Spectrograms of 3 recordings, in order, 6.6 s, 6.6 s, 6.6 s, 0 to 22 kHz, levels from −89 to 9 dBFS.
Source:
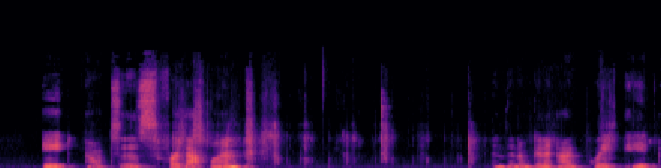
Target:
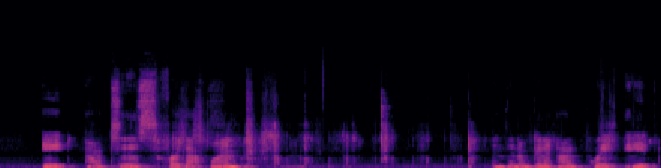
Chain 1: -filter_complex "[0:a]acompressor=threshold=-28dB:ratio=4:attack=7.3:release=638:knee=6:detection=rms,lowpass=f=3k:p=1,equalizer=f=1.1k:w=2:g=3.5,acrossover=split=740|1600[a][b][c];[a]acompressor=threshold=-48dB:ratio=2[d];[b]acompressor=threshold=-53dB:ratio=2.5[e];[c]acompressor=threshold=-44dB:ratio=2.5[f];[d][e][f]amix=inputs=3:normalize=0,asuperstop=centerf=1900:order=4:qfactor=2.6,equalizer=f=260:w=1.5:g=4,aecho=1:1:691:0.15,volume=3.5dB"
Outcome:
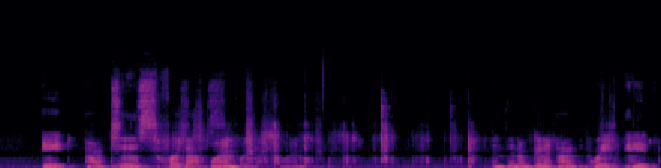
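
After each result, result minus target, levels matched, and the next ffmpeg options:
compressor: peak gain reduction +7 dB; echo-to-direct +10.5 dB; 1000 Hz band +3.5 dB
-filter_complex "[0:a]acompressor=threshold=-18.5dB:ratio=4:attack=7.3:release=638:knee=6:detection=rms,lowpass=f=3k:p=1,equalizer=f=1.1k:w=2:g=3.5,acrossover=split=740|1600[a][b][c];[a]acompressor=threshold=-48dB:ratio=2[d];[b]acompressor=threshold=-53dB:ratio=2.5[e];[c]acompressor=threshold=-44dB:ratio=2.5[f];[d][e][f]amix=inputs=3:normalize=0,asuperstop=centerf=1900:order=4:qfactor=2.6,equalizer=f=260:w=1.5:g=4,aecho=1:1:691:0.15,volume=3.5dB"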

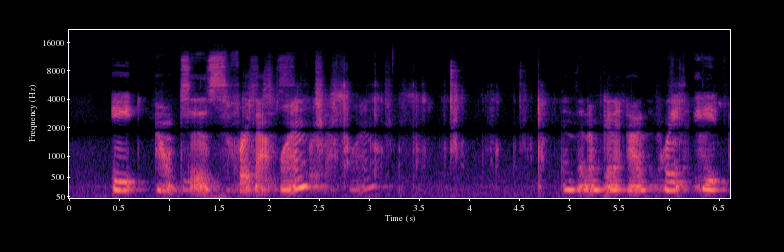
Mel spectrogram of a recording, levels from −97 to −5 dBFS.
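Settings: echo-to-direct +10.5 dB; 1000 Hz band +3.5 dB
-filter_complex "[0:a]acompressor=threshold=-18.5dB:ratio=4:attack=7.3:release=638:knee=6:detection=rms,lowpass=f=3k:p=1,equalizer=f=1.1k:w=2:g=3.5,acrossover=split=740|1600[a][b][c];[a]acompressor=threshold=-48dB:ratio=2[d];[b]acompressor=threshold=-53dB:ratio=2.5[e];[c]acompressor=threshold=-44dB:ratio=2.5[f];[d][e][f]amix=inputs=3:normalize=0,asuperstop=centerf=1900:order=4:qfactor=2.6,equalizer=f=260:w=1.5:g=4,aecho=1:1:691:0.0447,volume=3.5dB"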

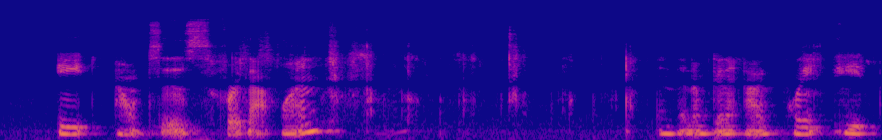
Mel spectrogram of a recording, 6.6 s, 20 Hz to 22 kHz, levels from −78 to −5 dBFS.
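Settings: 1000 Hz band +3.5 dB
-filter_complex "[0:a]acompressor=threshold=-18.5dB:ratio=4:attack=7.3:release=638:knee=6:detection=rms,lowpass=f=3k:p=1,equalizer=f=1.1k:w=2:g=-4,acrossover=split=740|1600[a][b][c];[a]acompressor=threshold=-48dB:ratio=2[d];[b]acompressor=threshold=-53dB:ratio=2.5[e];[c]acompressor=threshold=-44dB:ratio=2.5[f];[d][e][f]amix=inputs=3:normalize=0,asuperstop=centerf=1900:order=4:qfactor=2.6,equalizer=f=260:w=1.5:g=4,aecho=1:1:691:0.0447,volume=3.5dB"

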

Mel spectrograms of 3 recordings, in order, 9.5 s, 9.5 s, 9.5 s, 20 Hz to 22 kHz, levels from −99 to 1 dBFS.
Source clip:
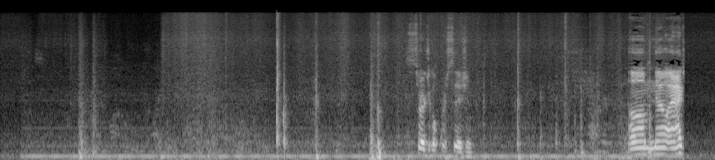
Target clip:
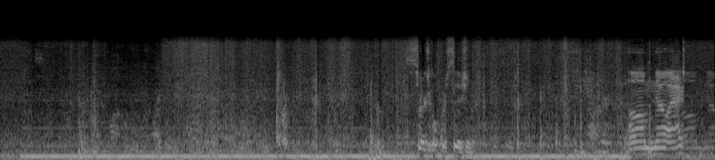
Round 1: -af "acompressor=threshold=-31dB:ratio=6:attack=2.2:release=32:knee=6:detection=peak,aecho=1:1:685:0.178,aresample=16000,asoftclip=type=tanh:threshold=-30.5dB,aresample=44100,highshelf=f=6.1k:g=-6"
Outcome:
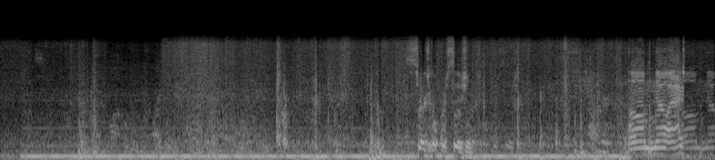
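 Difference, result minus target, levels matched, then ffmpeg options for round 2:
compressor: peak gain reduction -7.5 dB
-af "acompressor=threshold=-40dB:ratio=6:attack=2.2:release=32:knee=6:detection=peak,aecho=1:1:685:0.178,aresample=16000,asoftclip=type=tanh:threshold=-30.5dB,aresample=44100,highshelf=f=6.1k:g=-6"

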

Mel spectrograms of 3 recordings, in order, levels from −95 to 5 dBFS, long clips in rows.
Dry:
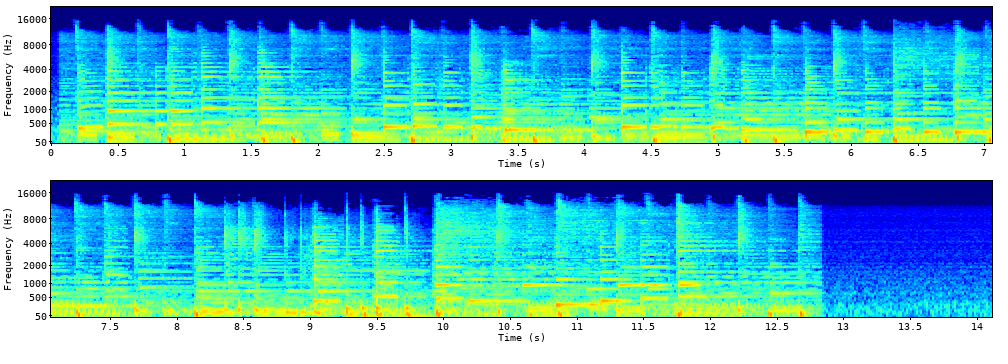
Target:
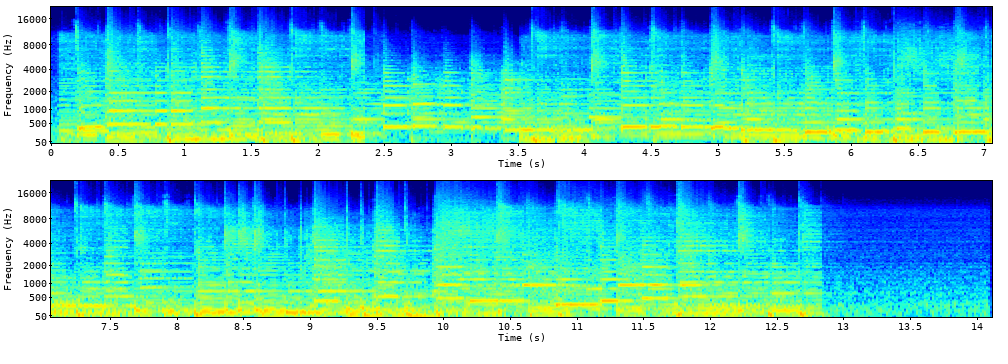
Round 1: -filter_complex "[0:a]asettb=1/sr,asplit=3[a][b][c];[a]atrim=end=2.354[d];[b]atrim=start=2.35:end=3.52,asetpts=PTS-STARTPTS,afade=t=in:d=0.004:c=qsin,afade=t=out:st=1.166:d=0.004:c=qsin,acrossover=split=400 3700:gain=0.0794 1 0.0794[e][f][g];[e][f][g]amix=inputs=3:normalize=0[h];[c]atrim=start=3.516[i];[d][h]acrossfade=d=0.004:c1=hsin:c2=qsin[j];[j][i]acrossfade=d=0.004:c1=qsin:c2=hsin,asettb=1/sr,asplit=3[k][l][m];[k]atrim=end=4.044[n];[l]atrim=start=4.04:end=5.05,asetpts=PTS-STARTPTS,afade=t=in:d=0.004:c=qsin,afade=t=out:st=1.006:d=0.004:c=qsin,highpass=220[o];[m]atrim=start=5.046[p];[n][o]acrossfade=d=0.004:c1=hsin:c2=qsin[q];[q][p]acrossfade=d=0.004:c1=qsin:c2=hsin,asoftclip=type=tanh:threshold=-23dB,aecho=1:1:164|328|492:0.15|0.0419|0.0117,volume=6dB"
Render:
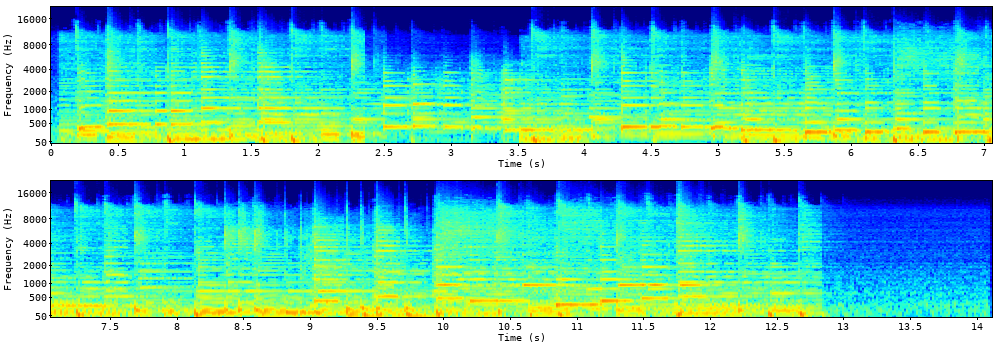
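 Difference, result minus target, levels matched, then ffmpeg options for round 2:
soft clip: distortion -6 dB
-filter_complex "[0:a]asettb=1/sr,asplit=3[a][b][c];[a]atrim=end=2.354[d];[b]atrim=start=2.35:end=3.52,asetpts=PTS-STARTPTS,afade=t=in:d=0.004:c=qsin,afade=t=out:st=1.166:d=0.004:c=qsin,acrossover=split=400 3700:gain=0.0794 1 0.0794[e][f][g];[e][f][g]amix=inputs=3:normalize=0[h];[c]atrim=start=3.516[i];[d][h]acrossfade=d=0.004:c1=hsin:c2=qsin[j];[j][i]acrossfade=d=0.004:c1=qsin:c2=hsin,asettb=1/sr,asplit=3[k][l][m];[k]atrim=end=4.044[n];[l]atrim=start=4.04:end=5.05,asetpts=PTS-STARTPTS,afade=t=in:d=0.004:c=qsin,afade=t=out:st=1.006:d=0.004:c=qsin,highpass=220[o];[m]atrim=start=5.046[p];[n][o]acrossfade=d=0.004:c1=hsin:c2=qsin[q];[q][p]acrossfade=d=0.004:c1=qsin:c2=hsin,asoftclip=type=tanh:threshold=-31dB,aecho=1:1:164|328|492:0.15|0.0419|0.0117,volume=6dB"

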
